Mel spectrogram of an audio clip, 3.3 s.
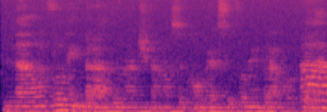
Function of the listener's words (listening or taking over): taking over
